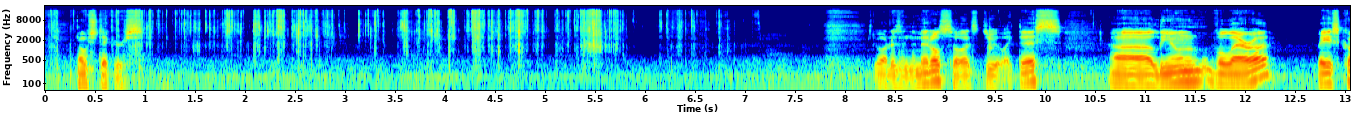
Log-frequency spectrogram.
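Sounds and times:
plastic wrapper crinkling: 0.0s - 7.2s.

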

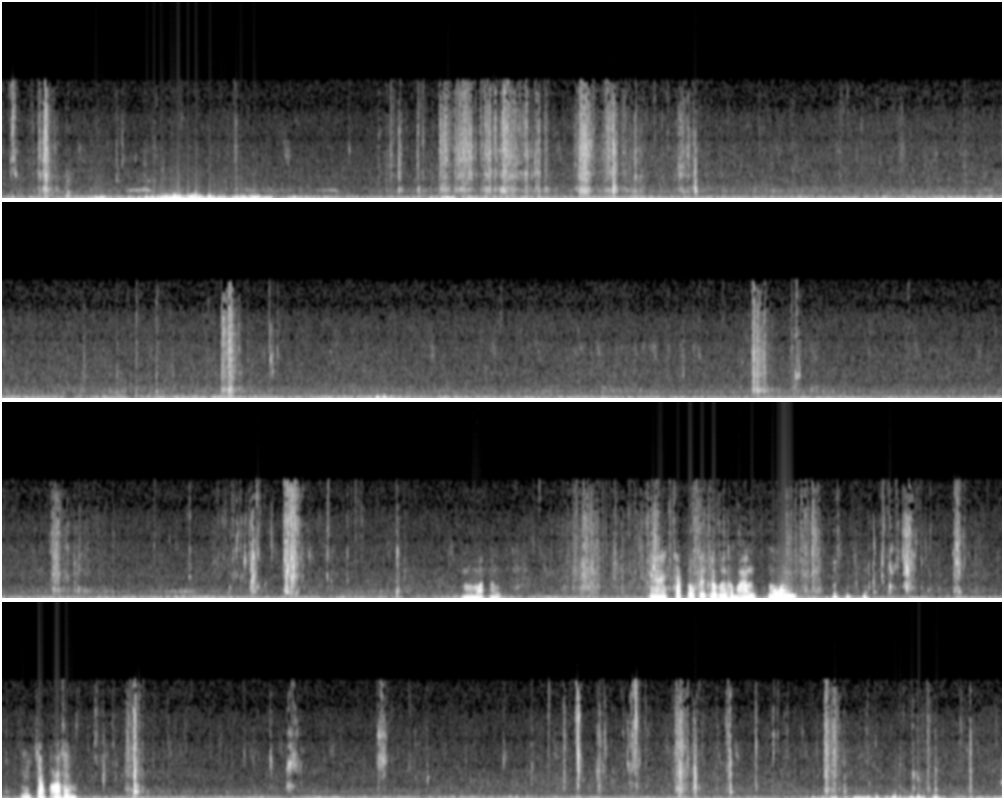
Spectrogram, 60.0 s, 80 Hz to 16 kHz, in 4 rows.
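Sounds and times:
low sloshing water: 30.1s - 36.9s, 41.3s - 45.3s, 46.1s - 60.0s
hand splashing in muddy water: 41.8s - 44.6s, 49.1s - 49.6s
hand squelching through mud: 41.8s - 44.6s, 46.3s - 47.4s, 49.0s - 49.6s, 53.0s - 60.0s.

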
